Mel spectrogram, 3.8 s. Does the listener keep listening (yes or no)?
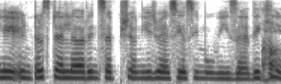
no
